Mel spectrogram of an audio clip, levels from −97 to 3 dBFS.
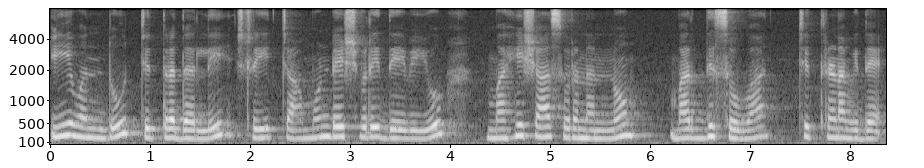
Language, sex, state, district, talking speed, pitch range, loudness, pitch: Kannada, female, Karnataka, Shimoga, 65 wpm, 190-225 Hz, -15 LUFS, 205 Hz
